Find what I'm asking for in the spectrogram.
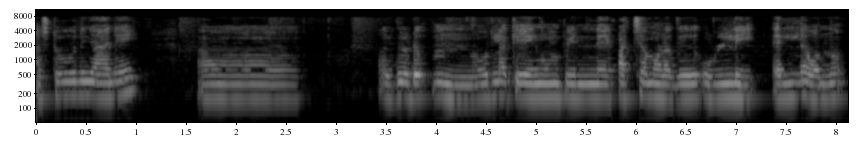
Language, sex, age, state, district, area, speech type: Malayalam, female, 45-60, Kerala, Kasaragod, rural, spontaneous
